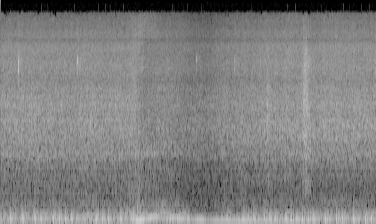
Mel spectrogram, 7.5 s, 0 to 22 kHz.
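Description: Deep V8 idle with an uneven, stumbling throb and dropped beats instead of a steady burble; a misfire at idle.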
